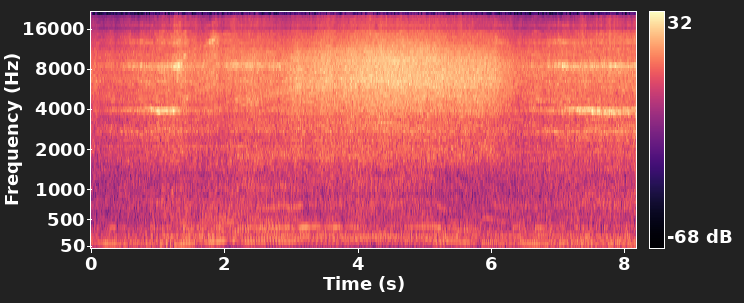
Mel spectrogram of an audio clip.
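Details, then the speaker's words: Foxbody Mustang 347 supercharged V8 after a high-volume oil pump swap, running 5W30. Still cold, idling at 530, given a gentle rev: smooth, even rise with no whine or knock, much quieter than before; normal. "that is so much quieter"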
